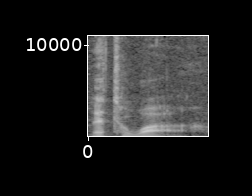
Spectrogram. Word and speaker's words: Le Terroir: Le Terroir.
